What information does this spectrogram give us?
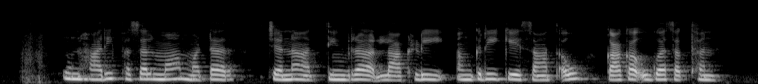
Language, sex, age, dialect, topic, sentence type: Chhattisgarhi, female, 25-30, Central, agriculture, question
